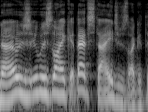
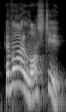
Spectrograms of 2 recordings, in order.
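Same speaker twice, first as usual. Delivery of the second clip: higher-pitched appeal to an audience; challenge to the crowd; 10 semitones higher than usual. Retold or imitated. Comic retelling his appeal to the studio crowd, rallying challenge. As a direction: throw it out high to the crowd.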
